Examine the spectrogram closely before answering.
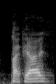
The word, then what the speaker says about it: PyPI: let's let's talk a bit about PPI so ppi is the python package index it's pronounced PPI um it's the default source of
